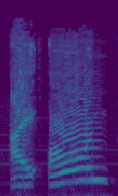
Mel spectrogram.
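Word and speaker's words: Ionie: Yes, Ione. And it's pronounced Ione. The E is not silent.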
